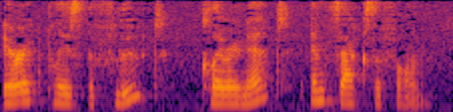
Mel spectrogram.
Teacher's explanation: we're listing information Eric plays three instruments one two three when we have a list we use rising intonation in each phrase until we get to the final item of the list so we're actually going to go up on flute then we'll · of syllables makes a difference in how we rise or fall flute has one syllable so we only have one syllable to make our voice glide up · we're actually going to go up on flute then we'll go up again on clarinet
